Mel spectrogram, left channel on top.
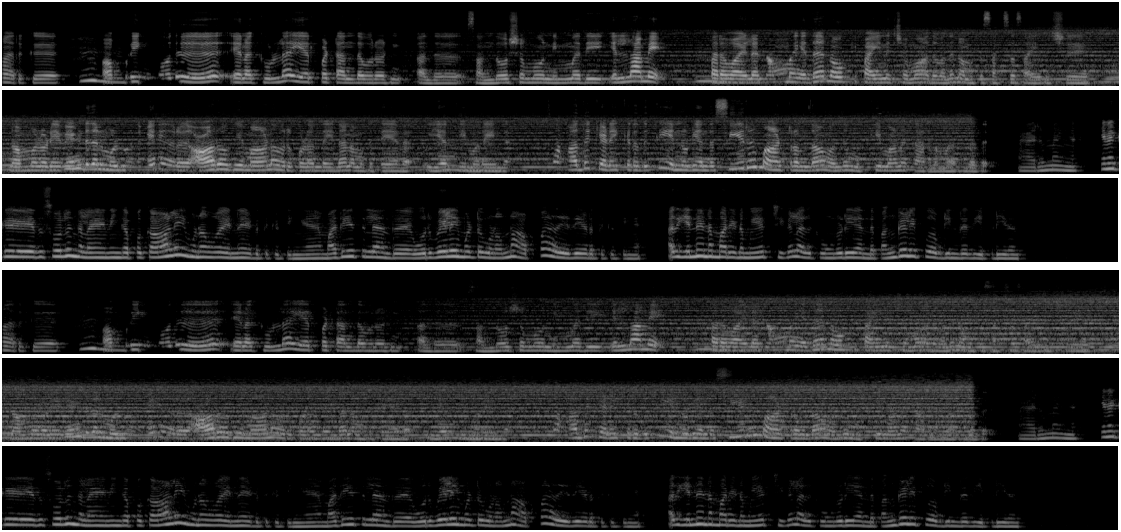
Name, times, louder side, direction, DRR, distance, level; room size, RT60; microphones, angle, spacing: voice 1, 0.0-0.6 1.0-6.6 7.1-10.9 11.2-16.3 16.7-21.0, left 5 dB, 60° left, 0.8 m, -34 dB
voice 2, 0.8-1.2 6.9-7.4 11.0-11.4 11.8-12.3 15.5-16.2 21.3-28.7 29.0-32.5, left 4 dB, 30° left, 0.4 m, -38 dB
sound 1, 3.2-20.9, right 5 dB, 40° right, 0.8 m, -40 dB
13.0 x 5.1 x 3.8 m
head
